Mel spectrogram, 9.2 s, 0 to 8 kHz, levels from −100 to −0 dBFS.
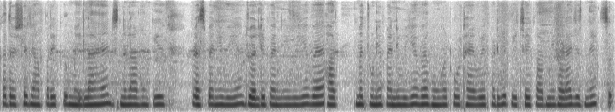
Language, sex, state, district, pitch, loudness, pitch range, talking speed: Hindi, female, Jharkhand, Sahebganj, 205 Hz, -28 LUFS, 200-210 Hz, 260 wpm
